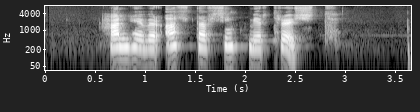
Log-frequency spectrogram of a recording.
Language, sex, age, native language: Icelandic, female, 40-49, Icelandic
